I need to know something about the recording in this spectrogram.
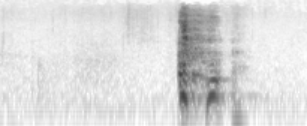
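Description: A man coughs once, a little over a second in: a single short, sharp cough.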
